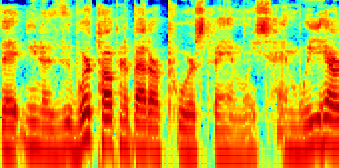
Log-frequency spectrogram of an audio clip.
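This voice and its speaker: Against a quiet background, a man with an American accent speaks at a medium pitch, somewhat breathy, with ordinary pitch variation. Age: 60s. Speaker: political commentator vlogger. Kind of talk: opinion monologue. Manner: animated.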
